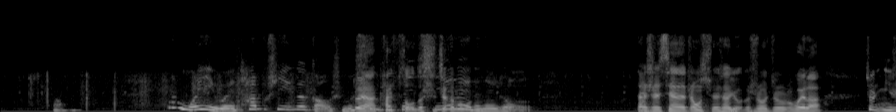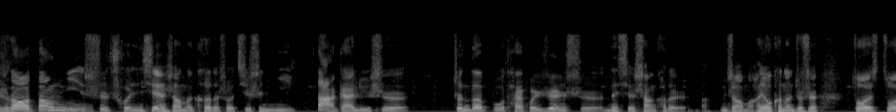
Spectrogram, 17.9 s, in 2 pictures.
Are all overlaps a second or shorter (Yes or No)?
No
